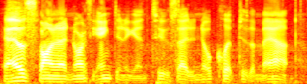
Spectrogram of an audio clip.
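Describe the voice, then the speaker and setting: A man's voice: low-pitched, brisk, pushed and bright, smooth. A man chatting casually as he streams a game, speaking in short, laid-back, mildly grumbling remarks. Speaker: game streamer and server owner. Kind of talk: casual live gameplay chat.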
